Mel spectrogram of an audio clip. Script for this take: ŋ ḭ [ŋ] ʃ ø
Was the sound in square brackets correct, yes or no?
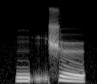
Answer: no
